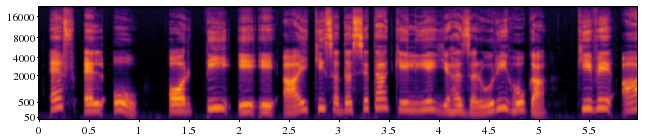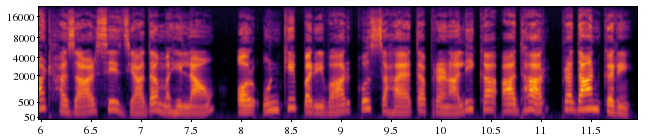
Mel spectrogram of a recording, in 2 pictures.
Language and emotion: Hindi, neutral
